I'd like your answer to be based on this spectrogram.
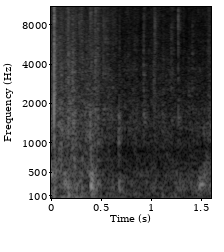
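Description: Pigeons in a pigeon loft give soft, low cooing calls, a few murmured coos spread over a brief stretch with quiet room background.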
